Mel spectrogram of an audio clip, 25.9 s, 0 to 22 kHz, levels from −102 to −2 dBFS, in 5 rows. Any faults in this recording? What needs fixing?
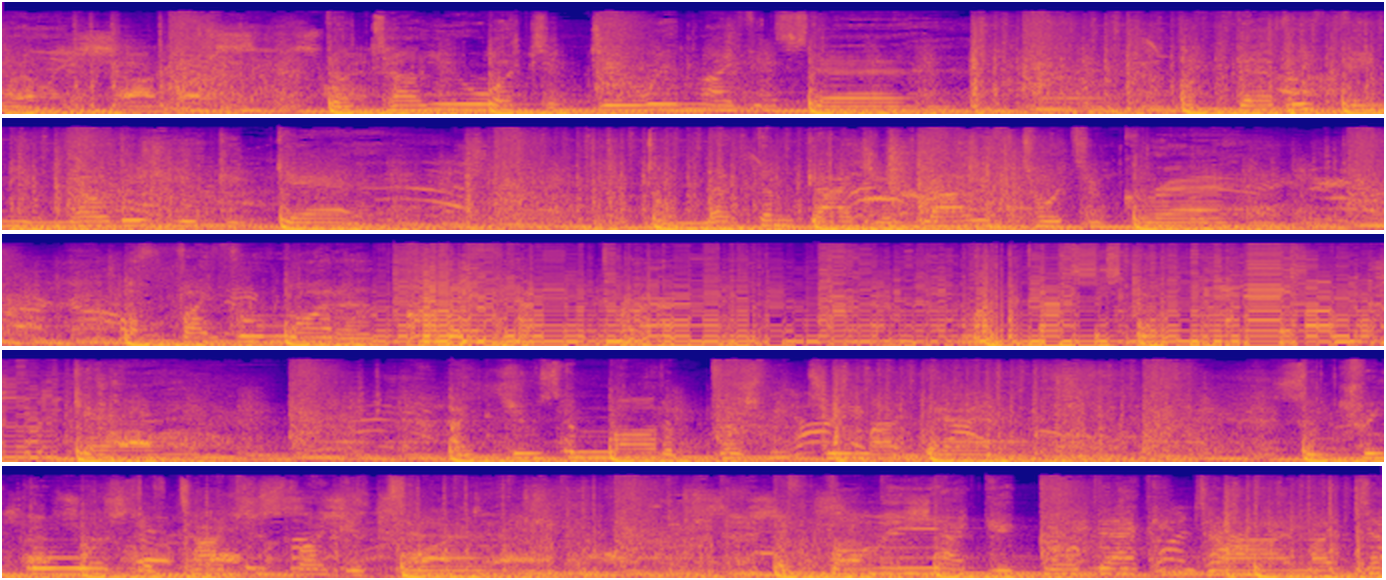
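From 11.76 to 15.75 s you get robotic sound from repeated short buffers: the audio goes rigid and metallic, with a fixed buzz at 188 Hz riding on top. That's likely the playback path running dry and looping its last tiny chunk, roughly 5.3 ms each, so most of that stretch is repeats while the real audio gets skipped. Worth fixing by giving the buffer more headroom or a sturdier feed so it never underruns.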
